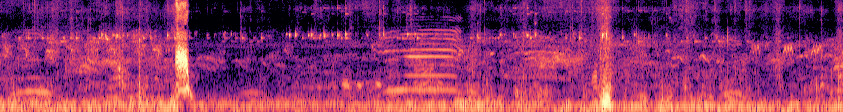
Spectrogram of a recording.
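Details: Farm goats in Banhyal give a few scattered bleats. Short quavering calls open the clip, then a longer, strongly wavering bleat follows midway. Two sharp knocks and faint background talk are heard between them.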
